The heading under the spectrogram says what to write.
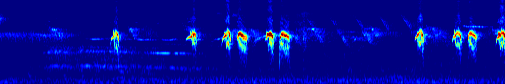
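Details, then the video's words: Long-tailed shrike lure sound recorded in the morning, used to prompt shrikes to sing: short sharp high notes in scattered bursts, some in quick pairs, over faint lower whistled tones in the background. "suara pancingan cendet cendet di pagi hari YANG BIKIN CENDET MACET sekalipun IKUTAN BUNYI toet toet"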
